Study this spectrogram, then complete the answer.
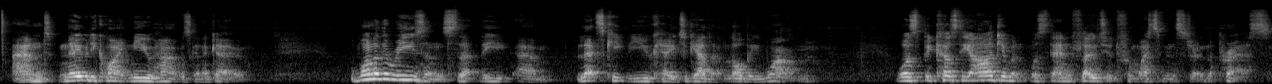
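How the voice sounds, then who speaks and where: A man with an English accent talks at a moderate pace, his loudness swinging widely. Audible room echo surrounds his voice. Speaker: lecturer on culture and metaphysics. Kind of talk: recorded talk. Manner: conversational with hesitations.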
